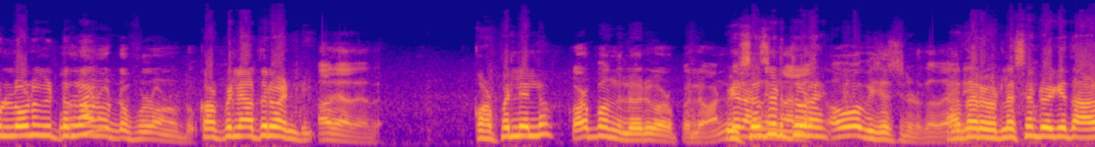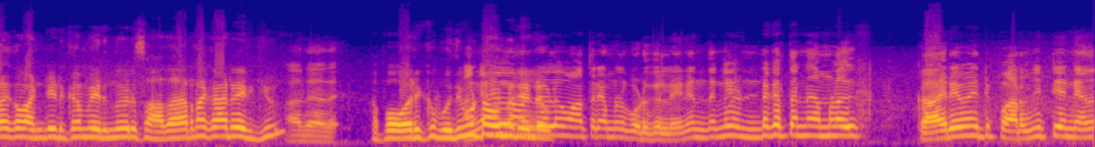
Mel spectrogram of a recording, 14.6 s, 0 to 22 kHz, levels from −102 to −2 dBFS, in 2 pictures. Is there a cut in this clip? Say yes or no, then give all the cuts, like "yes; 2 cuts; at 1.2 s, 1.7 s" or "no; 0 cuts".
no; 0 cuts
